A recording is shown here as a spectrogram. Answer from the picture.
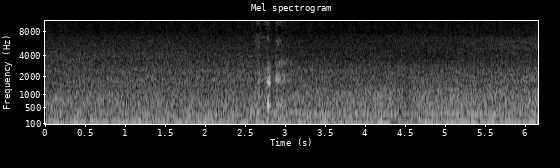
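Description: Semi-truck's diesel engine idling, a steady low hum.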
